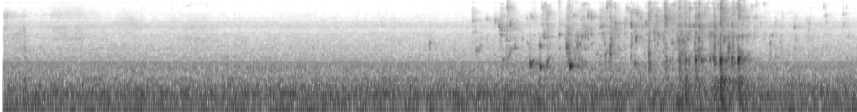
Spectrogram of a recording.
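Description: Milk poured from a cardboard carton into a tall glass, gurgling and splashing for about two and a half seconds in the second half, over a steady low hum.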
